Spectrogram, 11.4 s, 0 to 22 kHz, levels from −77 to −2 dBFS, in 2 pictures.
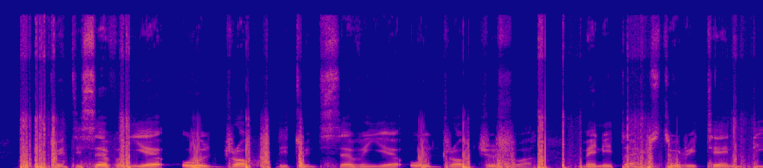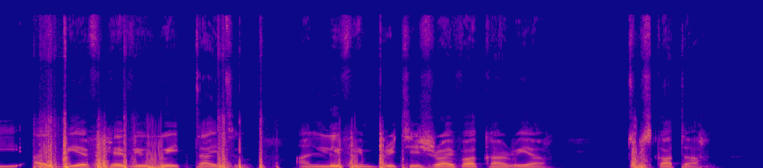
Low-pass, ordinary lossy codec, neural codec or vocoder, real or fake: none; none; none; real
